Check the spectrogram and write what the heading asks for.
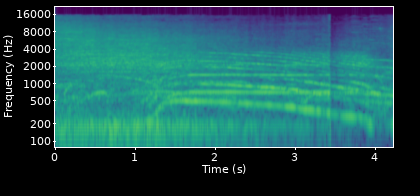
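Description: Electronic siren-like sound effects from the show's sound system: a rush of noise, then several long tones gliding slowly down in pitch, broken off sharply near the end.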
